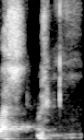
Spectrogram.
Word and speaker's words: bus: Dibaca bus, salah. Bacanya bas.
